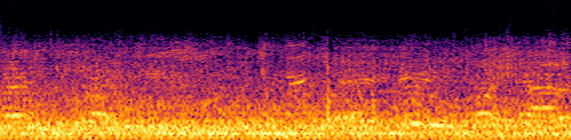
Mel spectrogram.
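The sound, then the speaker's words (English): A steady, loud engine drone from three racing boats coming out of the pits onto the course, including the Notre Dame and My Gypsy, with a constant hum and wind-like roar throughout, while a voice speaks over the noise. “Three boats so far out on the course.”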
